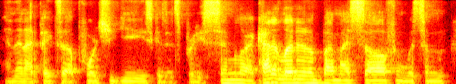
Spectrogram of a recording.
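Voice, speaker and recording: A young man from Nigeria whose first language is Yoruba, talking as an interview guest over a video call in an energetic, playful, slangy way and laughing a lot. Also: lowish voice, quick pace, breathy edge. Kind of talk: casual interview. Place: home in Bali.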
